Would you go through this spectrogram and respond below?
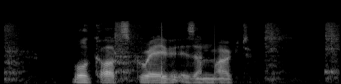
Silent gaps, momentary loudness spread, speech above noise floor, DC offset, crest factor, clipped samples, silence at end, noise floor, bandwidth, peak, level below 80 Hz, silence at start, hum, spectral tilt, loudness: none; 20 LU; 33 dB; under 0.1%; 22 dB; under 0.1%; 0 s; -66 dBFS; 8 kHz; -14 dBFS; -56 dBFS; 0.05 s; none; -4.5 dB/octave; -33 LUFS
